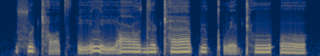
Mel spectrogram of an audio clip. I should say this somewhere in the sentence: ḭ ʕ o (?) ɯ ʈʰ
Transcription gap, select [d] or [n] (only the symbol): d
